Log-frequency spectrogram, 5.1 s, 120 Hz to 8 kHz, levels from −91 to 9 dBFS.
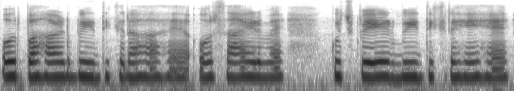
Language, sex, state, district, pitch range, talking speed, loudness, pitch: Hindi, female, Uttar Pradesh, Lalitpur, 210-230 Hz, 175 wpm, -16 LUFS, 225 Hz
